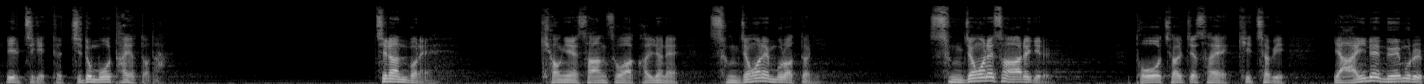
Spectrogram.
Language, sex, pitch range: Korean, male, 75-115 Hz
